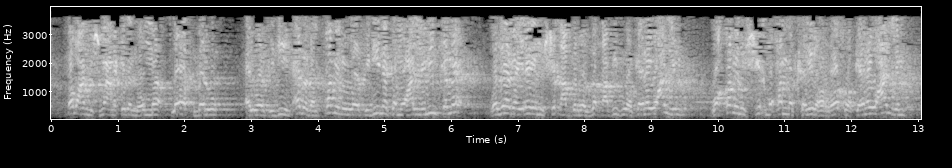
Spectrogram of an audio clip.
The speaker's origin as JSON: {"language": "Arabic", "country": "Egypt", "said": "احنا مصريين بس بنقول كلمه ايه الحق"}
